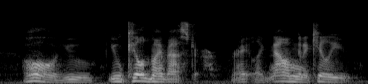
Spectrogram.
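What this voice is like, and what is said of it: Put-on kung fu movie accent. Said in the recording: “That was my non-Asian accent.”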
